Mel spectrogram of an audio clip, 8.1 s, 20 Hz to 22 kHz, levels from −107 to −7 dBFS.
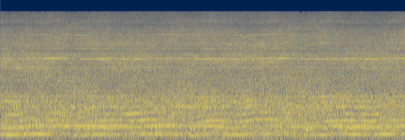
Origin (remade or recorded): recorded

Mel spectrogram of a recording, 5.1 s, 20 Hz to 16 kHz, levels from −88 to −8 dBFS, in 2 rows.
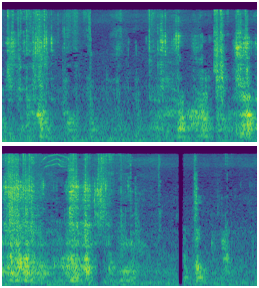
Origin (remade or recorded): recorded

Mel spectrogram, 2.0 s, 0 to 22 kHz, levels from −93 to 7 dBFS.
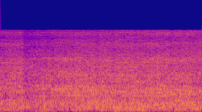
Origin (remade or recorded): remade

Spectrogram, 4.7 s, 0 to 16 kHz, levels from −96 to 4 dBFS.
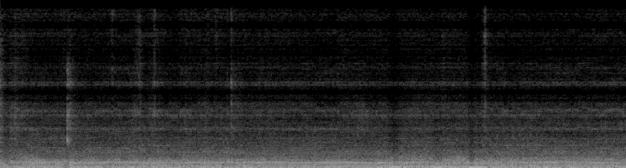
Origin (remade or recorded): remade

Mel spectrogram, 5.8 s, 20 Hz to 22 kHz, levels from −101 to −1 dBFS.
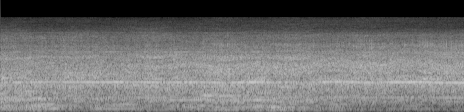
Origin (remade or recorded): recorded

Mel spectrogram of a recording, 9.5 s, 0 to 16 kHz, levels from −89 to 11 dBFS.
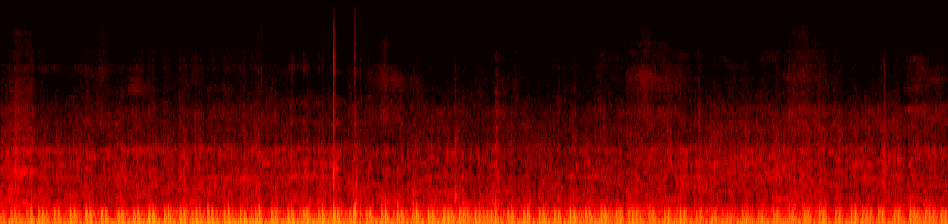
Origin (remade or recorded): remade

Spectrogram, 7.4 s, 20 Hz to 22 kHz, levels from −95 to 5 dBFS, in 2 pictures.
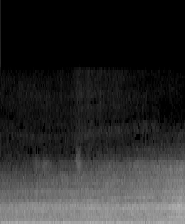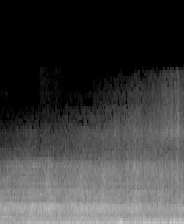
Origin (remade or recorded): recorded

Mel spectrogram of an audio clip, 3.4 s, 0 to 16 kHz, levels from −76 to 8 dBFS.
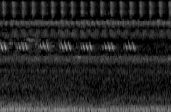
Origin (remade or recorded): recorded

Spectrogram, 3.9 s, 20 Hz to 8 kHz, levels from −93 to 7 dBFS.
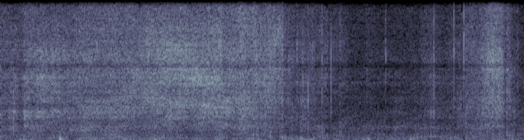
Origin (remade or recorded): remade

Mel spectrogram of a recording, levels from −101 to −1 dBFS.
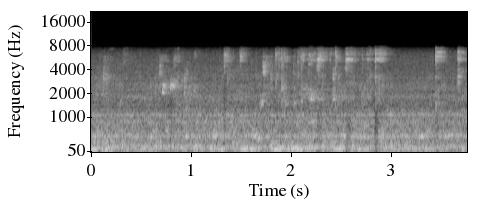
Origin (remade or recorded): recorded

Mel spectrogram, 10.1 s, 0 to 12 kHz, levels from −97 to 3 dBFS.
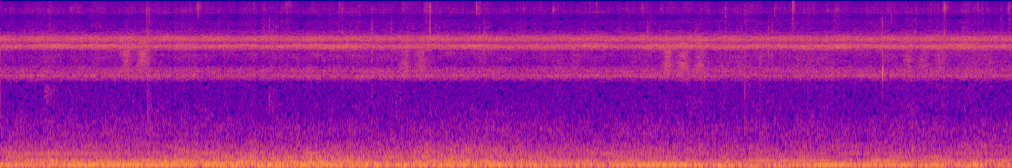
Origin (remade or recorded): recorded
